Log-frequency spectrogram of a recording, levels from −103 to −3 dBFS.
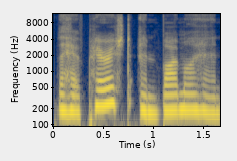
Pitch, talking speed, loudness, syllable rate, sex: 185 Hz, 250 wpm, -15 LUFS, 5.6 syllables/s, female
